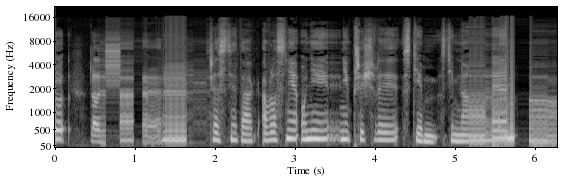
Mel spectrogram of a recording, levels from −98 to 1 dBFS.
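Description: From 0.57 to 1.93 s the speech turns into a rigid, metallic drone at a fixed 66.7 Hz. This is robotic sound from repeated short buffers. The likely cause is audio arriving too slowly, so playback loops the last snippet of about 15 ms while most of the real signal in this stretch, around 70 percent, is skipped. That 15 ms period sets the pitch of the buzz. The speech contour still shows through only roughly. The same fault returns from 5.18 s to the end of the clip, and there essentially all of the audio is replaced by repeats. The steady, pitched tone is what sets this fault apart from a codec dropout.

Between 3.42 and 3.58 s there is AAC frame loss with concealment. For 128 ms, a span that fits about three lost frames, the decoder rebuilds the sound from the last good spectrum. The result is a brief smeared, phasey and noisy patch. Unlike the robotic passages, it carries no fixed imposed pitch and has no looping quality, only a blurred gap where the detail of the sound dissolves.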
